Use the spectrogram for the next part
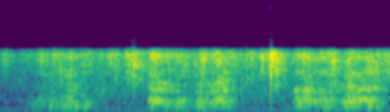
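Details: Two beagles, Shiloh and Sam, playing tug-of-war with a sock indoors; low rumbling growls come in short bursts, with a sharp click partway through.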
